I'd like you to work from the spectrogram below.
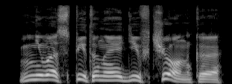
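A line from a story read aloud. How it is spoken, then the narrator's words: Reproachful, muffled laughter. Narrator (Russian): укорил ее за что-то Маркус, глухо смеясь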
